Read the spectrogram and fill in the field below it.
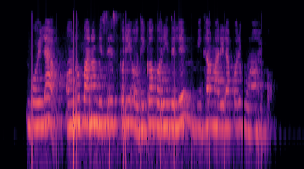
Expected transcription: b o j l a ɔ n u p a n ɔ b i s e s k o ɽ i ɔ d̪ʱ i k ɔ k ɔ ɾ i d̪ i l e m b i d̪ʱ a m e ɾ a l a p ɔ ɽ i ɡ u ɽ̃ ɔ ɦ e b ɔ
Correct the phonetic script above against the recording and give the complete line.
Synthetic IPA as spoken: b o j l a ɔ n u p a n ɔ b i s e s k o ɾ i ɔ d̪ʱ i k ɔ k ɔ ɾ i d̪ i l e b i d̪ʱ a m a ɾ i l a p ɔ ɾ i ɡ u ɽ̃ ɔ ɦ e b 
